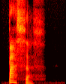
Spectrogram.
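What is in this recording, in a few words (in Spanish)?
"PASAS", Spanish; ALIMENTOS; AppLenguaje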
